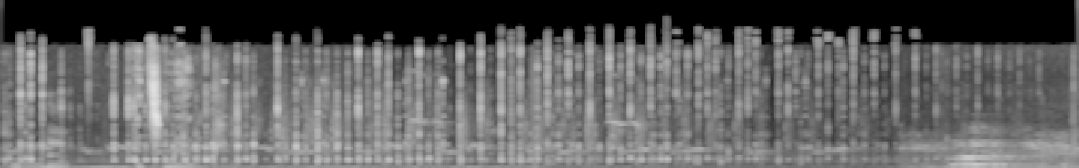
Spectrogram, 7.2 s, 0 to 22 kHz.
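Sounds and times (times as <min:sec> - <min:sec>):
speech: 0:00.0 - 0:01.6
spoon rattling against a glass: 0:00.0 - 0:07.1.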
